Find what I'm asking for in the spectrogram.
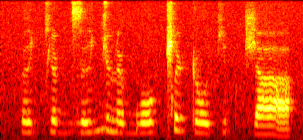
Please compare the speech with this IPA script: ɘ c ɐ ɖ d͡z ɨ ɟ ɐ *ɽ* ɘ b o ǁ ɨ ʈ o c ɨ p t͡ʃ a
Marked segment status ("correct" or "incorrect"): incorrect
